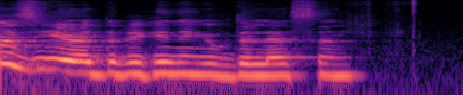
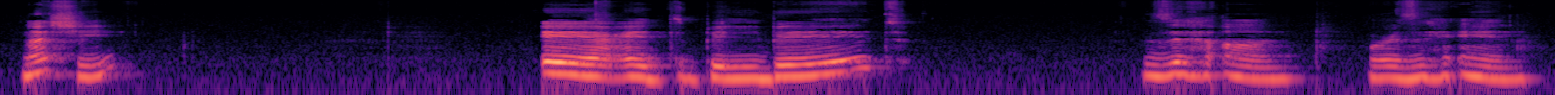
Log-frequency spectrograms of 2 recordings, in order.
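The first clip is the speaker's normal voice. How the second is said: slow, soft phrases with long pauses; careful, low repeat-after-me delivery; slow teaching demo; 4 semitones lower, 4 dB quieter than usual. Shown as a demonstration. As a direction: leave room for learners to repeat. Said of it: "I'm gonna say it slowly. Pause".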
